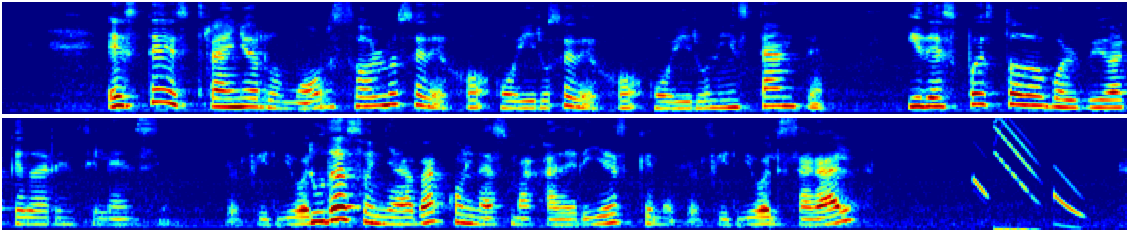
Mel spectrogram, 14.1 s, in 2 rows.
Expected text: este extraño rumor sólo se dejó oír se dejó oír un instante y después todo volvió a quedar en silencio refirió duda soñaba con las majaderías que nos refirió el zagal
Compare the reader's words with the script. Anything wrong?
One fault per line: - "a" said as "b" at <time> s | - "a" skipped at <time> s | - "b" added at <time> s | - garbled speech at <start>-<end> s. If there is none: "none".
none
